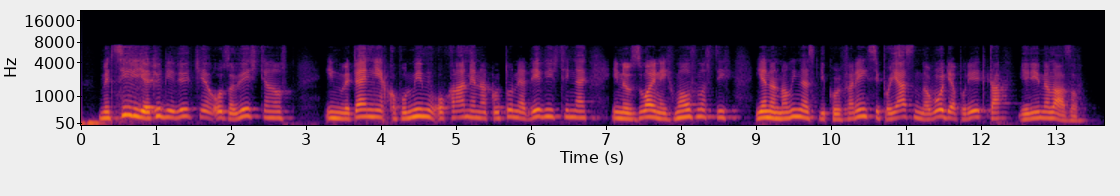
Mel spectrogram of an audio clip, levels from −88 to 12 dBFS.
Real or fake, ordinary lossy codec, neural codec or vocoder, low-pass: fake; none; codec, 16 kHz, 0.5 kbps, X-Codec, HuBERT features, trained on balanced general audio; 7.2 kHz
